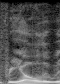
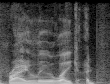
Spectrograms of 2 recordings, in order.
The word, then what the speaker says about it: Riolu: So is mispronouncing Riolu as Rylu like a super common thing?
